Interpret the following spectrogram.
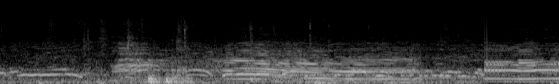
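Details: Gaiya cow at a cattle farm, several overlapping moos and drawn tones, human voices mixed in, steady farm background throughout.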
